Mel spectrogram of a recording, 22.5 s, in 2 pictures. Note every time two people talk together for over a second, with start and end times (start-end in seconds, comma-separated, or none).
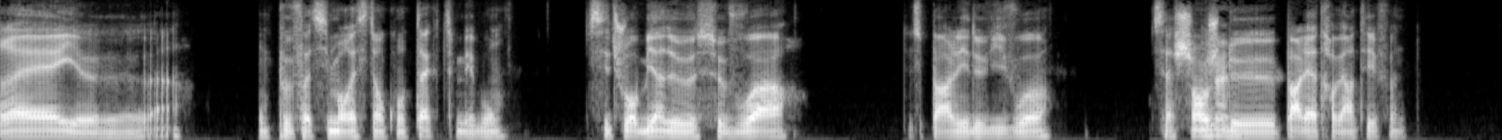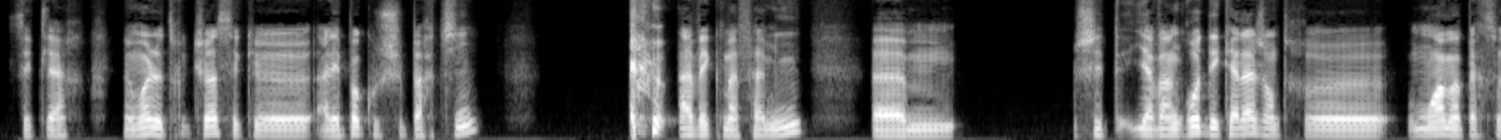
none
